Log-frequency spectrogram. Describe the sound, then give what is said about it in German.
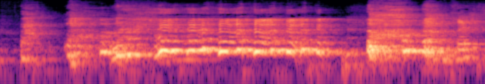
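A person coughs several times into the crook of their arm, the coughs muffled, in a rough burst lasting a few seconds with no talking. “Aber die Armbeuge gehustet.”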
